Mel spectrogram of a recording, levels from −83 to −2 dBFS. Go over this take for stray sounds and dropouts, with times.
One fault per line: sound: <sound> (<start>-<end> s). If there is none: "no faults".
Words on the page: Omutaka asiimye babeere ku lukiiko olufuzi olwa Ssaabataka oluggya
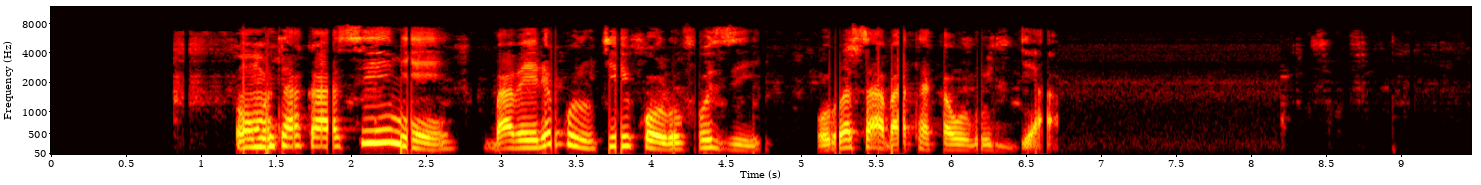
no faults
